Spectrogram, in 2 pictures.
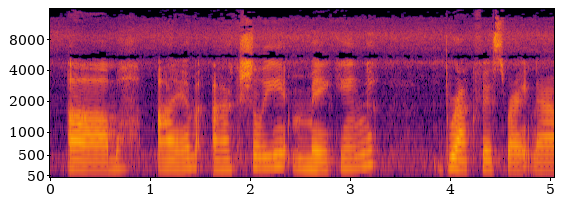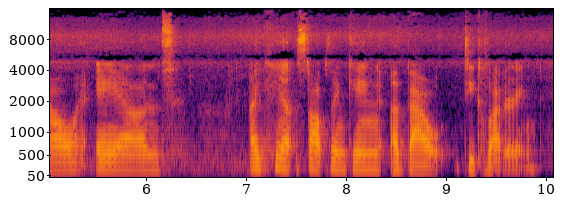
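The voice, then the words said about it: Slightly off, congested-sounding voice. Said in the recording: “my voice sounds a little extra funny ... I'm just getting over a cold”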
